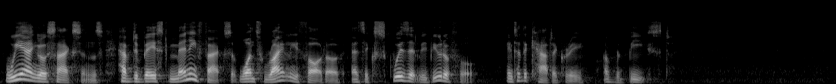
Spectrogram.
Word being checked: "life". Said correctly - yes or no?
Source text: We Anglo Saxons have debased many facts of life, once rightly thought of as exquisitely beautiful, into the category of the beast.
no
